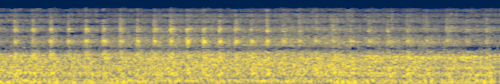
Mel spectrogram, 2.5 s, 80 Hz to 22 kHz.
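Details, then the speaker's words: LS XR4155 diesel tractor with the throttle all the way down, sitting near 1200 rpm: fast, busy clatter with uneven ticking; dropping a cylinder on its own, cause not pinned down (owner hopes water in fuel). "the brake sounds like it dropped a cylinder it's not far in one cylinder put my foot on the brake brought it down here"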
